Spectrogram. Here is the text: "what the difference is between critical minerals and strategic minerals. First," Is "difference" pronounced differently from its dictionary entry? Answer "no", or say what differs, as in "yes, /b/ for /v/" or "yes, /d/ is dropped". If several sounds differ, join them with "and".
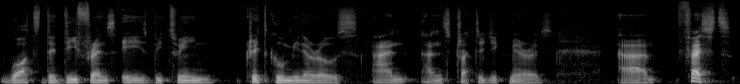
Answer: no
